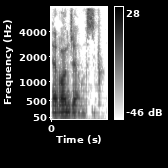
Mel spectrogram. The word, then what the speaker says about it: Evangelos: That's exactly how you say it, Evangelos. You said it correctly.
